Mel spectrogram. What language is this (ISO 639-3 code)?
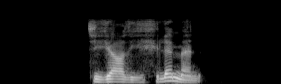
kab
